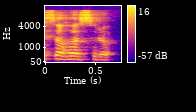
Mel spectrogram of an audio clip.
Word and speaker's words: सहस्र: सहस्र नाम, ये जो वर्ड है सहस्र, ये सहस्र ठीक है।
